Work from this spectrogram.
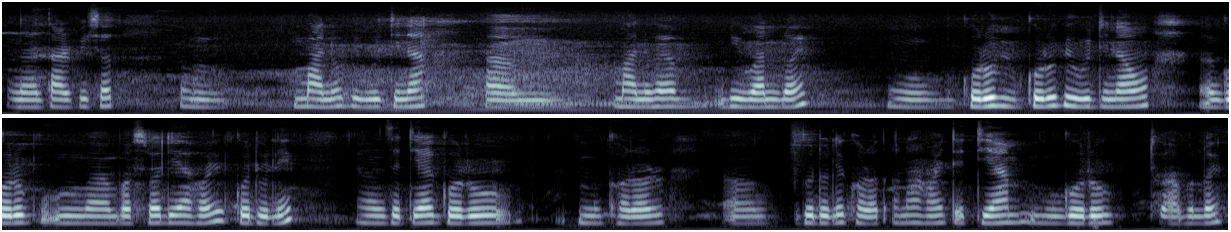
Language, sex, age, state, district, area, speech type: Assamese, female, 18-30, Assam, Darrang, rural, spontaneous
